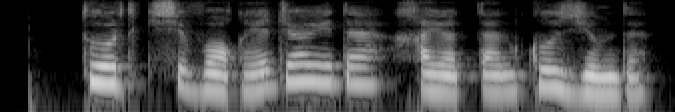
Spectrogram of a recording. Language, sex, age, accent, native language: Uzbek, female, 18-24, Navoiy, Uzbek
